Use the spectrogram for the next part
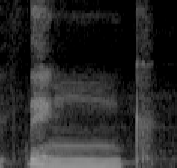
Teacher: It's not thin with a K. It's actually think with the back of my tongue lifting. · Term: NG sound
